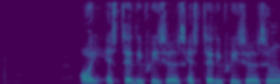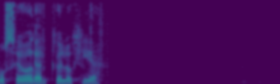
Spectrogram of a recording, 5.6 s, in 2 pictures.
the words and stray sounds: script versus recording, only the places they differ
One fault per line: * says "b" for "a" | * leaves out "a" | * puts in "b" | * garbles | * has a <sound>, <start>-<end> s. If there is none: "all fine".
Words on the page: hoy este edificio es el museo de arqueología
* puts in "este edificio es"
* leaves out "de"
